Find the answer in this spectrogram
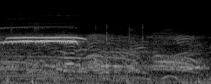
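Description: Referee's whistle blown once at the start, a single steady high blast lasting just under a second, followed by people talking and calling out.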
